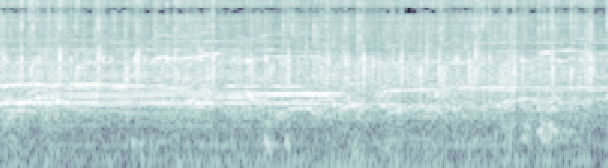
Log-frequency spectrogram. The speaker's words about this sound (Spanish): Así que sin más preámbulo, recibamos con un fuerte y cariñoso aplauso a Ángel Manuel Soto Vázquez.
